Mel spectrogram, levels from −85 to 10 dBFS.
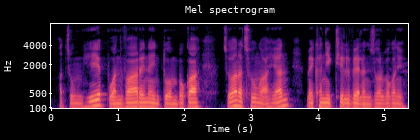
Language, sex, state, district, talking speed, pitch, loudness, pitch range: Mizo, male, Mizoram, Aizawl, 255 wpm, 110 Hz, -19 LUFS, 100-115 Hz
